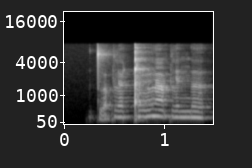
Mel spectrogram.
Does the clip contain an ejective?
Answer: no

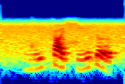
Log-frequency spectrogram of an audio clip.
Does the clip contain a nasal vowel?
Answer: no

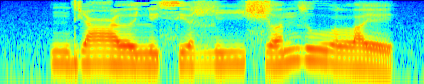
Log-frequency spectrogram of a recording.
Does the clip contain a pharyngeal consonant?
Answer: yes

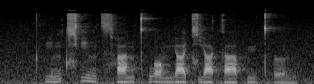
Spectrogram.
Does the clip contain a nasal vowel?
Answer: no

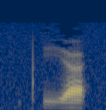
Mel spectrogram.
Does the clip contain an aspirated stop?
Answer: yes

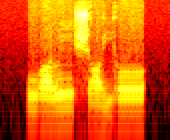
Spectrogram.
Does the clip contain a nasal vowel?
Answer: yes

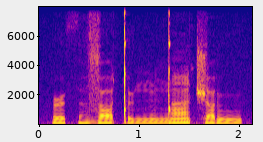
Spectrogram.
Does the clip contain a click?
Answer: yes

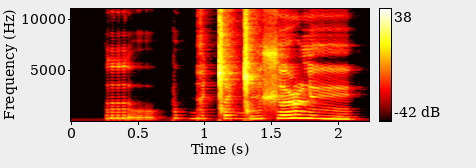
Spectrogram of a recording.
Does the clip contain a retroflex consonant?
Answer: yes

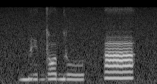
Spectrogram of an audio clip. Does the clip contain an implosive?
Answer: no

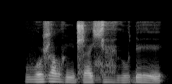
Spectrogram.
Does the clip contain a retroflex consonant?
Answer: yes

